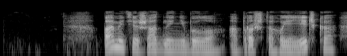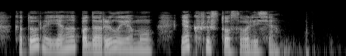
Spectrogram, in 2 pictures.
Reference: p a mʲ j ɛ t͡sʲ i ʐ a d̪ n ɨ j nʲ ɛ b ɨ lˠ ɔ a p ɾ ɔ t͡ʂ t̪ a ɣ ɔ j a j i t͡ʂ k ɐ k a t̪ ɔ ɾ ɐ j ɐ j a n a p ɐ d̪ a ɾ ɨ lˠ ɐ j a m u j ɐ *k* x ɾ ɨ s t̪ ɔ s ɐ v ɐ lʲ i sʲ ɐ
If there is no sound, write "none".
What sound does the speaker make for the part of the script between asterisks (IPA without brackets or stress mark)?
k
